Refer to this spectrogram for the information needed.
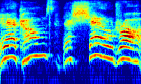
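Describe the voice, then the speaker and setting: This is a put-on character voice. The pitch is fairly high. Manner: bombastic, announcer-like, exaggerated.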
